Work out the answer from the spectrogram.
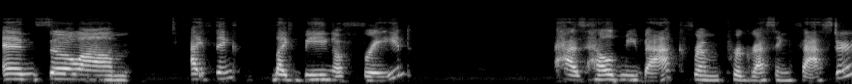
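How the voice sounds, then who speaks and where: A woman's voice: medium pitch, takes it slowly, pauses often, bright, forceful tone, no echo, low-quality recording. A woman teaching English on a video call, encouraging and chatty, often saying "like" and "right?". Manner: encouraging, filler-heavy with "like" and "right?". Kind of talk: encouraging tutoring chat.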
